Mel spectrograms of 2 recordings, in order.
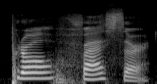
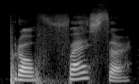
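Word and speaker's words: professor: 프로 패스하기 쉬운데 아니고 프로페서 프로페서 프로페서 이렇게 되죠 그래서 천천히 하시다가 익숙해지시면 돼요 프로페서 표현은 양쪽 위 아래 입술이 딱 마주쳤다가 딱 파하고 갔죠 그냥 파 프 프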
